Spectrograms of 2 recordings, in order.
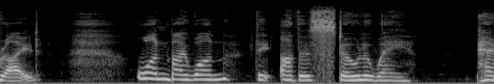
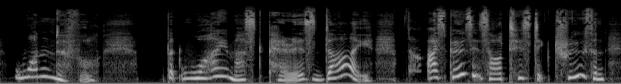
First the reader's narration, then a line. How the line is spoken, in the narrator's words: murmured Miss Medhurst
